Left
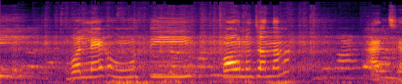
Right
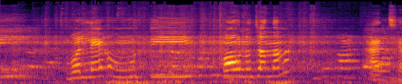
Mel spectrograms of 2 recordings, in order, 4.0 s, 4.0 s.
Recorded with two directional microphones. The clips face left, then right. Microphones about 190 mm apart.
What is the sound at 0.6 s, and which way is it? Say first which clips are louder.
A woman's voice: left 1 dB; 15° left (ahead or behind).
